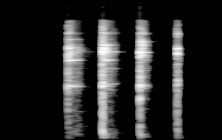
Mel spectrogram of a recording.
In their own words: That's what it sounds like when you tap on a tooth that has been ankylosed. It literally sounds completely different and you can hear it throughout the entire room.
